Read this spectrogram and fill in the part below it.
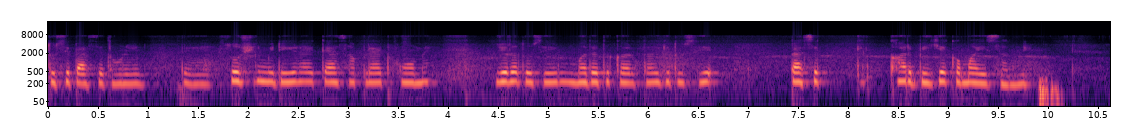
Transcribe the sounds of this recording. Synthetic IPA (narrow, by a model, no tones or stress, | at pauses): t̪ʊsẽpɛːset̪ʰoːne | t̪eːsoːʃəlmiːɖijaɽaekɛːsaplɛːʈfʰɔːɾmɦɛː | d͡ʒeːɽat̪ʊsẽməd̪əd̪kəɾt̪akit̪ʊse | pɛːse | kʰəɾbijɛkəmaːisəkneː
